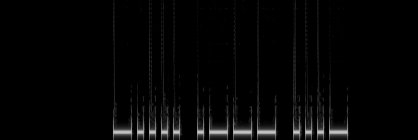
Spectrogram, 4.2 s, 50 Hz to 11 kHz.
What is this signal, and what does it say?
Morse code, heard as a keyed tone, about 19 wpm, 700 Hz. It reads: 6JV
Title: Three Challenging Letter-Number Combinations 20wpm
